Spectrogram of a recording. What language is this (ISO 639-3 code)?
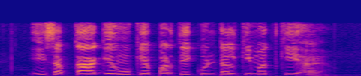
mai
